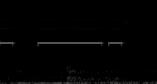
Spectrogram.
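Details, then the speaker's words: PS5 Digital EDM-030 motherboard that only beeps with no power: a multimeter gives a high, steady continuity tone three times across a capacitor, showing a short to ground; blown fuse and failed capacitors found. "Beep, right? And [snorts] it shouldn't be beep beep beep beep."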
